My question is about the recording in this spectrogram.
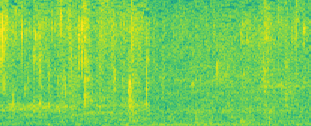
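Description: Hands mixing a thick semolina and curd batter in a steel bowl: faint, soft wet mixing sounds with a few light ticks.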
